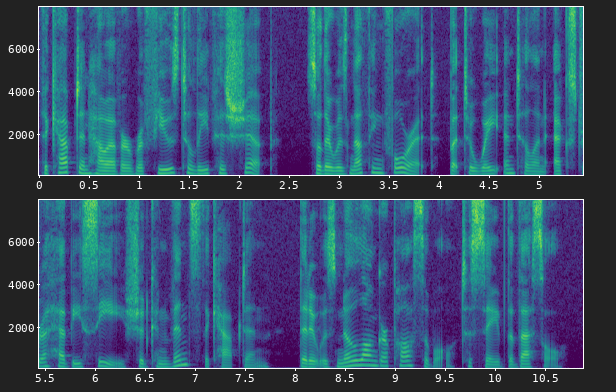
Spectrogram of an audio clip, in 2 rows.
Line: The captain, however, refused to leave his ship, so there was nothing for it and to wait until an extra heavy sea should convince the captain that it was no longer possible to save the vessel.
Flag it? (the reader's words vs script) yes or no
yes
